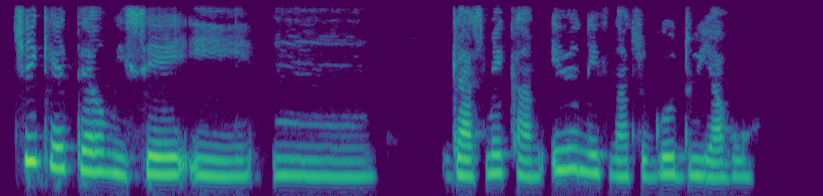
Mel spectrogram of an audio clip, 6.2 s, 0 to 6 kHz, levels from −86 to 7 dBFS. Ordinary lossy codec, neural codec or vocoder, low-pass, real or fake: none; vocoder, 44.1 kHz, 128 mel bands every 512 samples, BigVGAN v2; 5.4 kHz; fake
